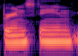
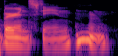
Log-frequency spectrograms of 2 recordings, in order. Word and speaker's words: Berenstain: So I think even though it's like spelled Berenstain, it's pronounced Bernstein.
